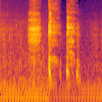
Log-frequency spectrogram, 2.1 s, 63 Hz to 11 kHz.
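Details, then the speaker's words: Woman 14 weeks pregnant, still severely sick, vomiting again after getting back into her car in the rain: several forceful, harsh retching bursts in quick succession from pregnancy nausea. "got back in just threw up some more so I'm 14 weeks and still barfing"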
